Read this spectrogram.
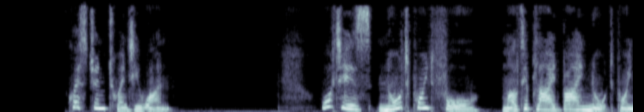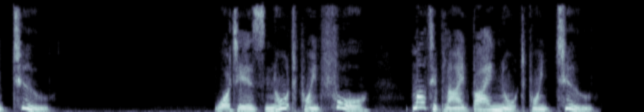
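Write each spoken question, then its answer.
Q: What is 0.4 multiplied by 0.2?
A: 0.08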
